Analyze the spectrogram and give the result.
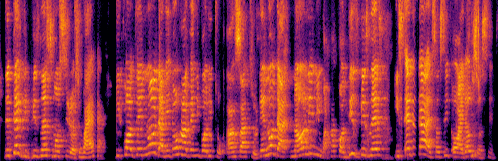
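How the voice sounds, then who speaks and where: Speaking quickly with lively intonation, the woman leads a motivational business training as team leader on an online call; her Nigerian accent comes through in a high, slightly bright voice. She keeps repeating ideas and replying to her own questions, and the room on the call is echoey.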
